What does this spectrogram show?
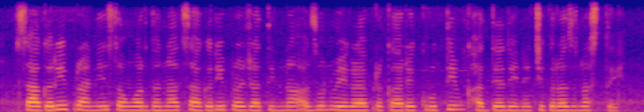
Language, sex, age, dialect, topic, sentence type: Marathi, female, 36-40, Standard Marathi, agriculture, statement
